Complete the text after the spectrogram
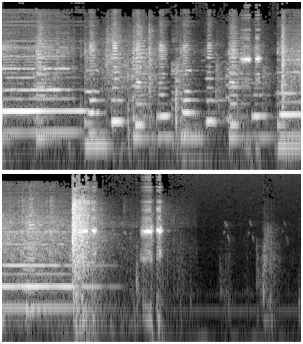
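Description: frog croaking

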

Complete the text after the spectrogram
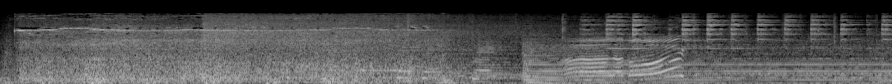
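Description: train running on rails

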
